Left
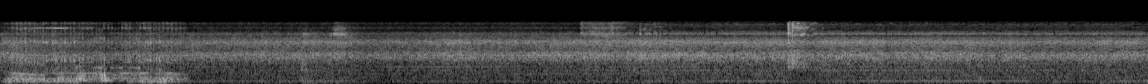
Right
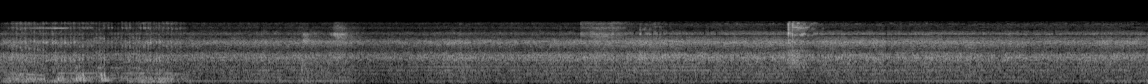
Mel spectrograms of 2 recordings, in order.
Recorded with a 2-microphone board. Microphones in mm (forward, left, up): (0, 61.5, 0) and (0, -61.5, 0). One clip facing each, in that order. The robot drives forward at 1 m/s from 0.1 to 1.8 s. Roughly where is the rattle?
I don't hear a rattle.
